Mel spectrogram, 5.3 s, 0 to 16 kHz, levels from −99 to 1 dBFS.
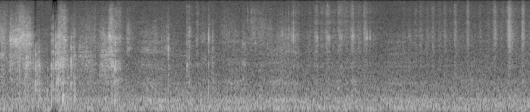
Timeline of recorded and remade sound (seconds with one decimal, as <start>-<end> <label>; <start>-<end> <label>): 0.0-3.7 recorded; 3.7-4.5 remade; 4.5-5.3 recorded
